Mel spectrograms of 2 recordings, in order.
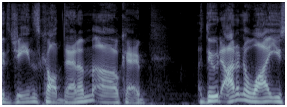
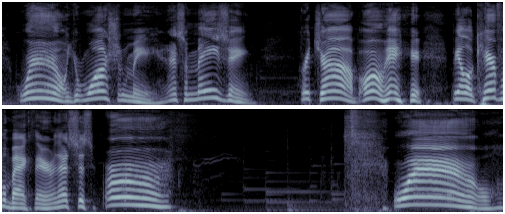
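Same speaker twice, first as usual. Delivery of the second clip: slow, pitched-up voice with each "wow" drawn out; 7 semitones higher than usual. Imitating a cartoon car being power washed: Owen Wilson voice. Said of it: "That's Owen Wilden?".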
